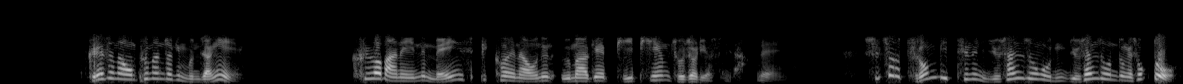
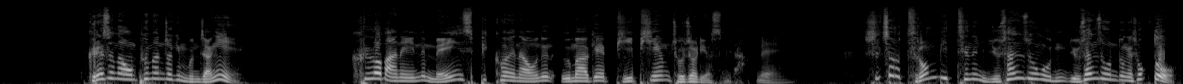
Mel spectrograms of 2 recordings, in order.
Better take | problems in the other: second | phone-call audio

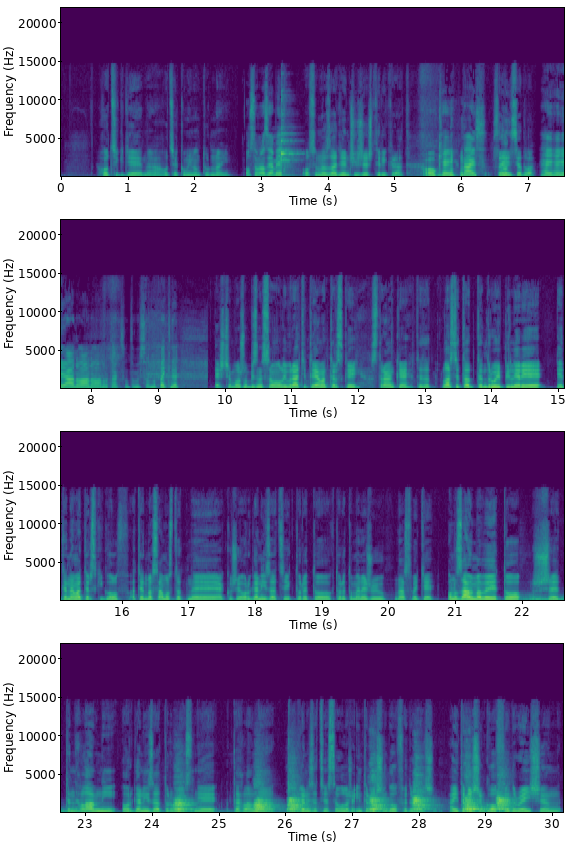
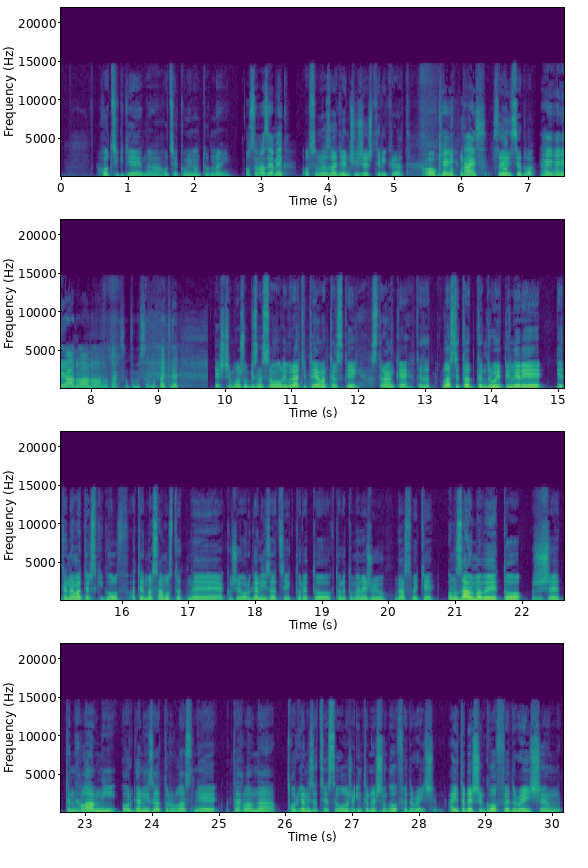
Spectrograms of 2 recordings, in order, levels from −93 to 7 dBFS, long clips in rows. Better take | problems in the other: second | clattering dishes; noticeable; at 3.5 s; peak 1 dB below the speech // dog barking; loud; from 24 to 29 s; peak 6 dB above the speech

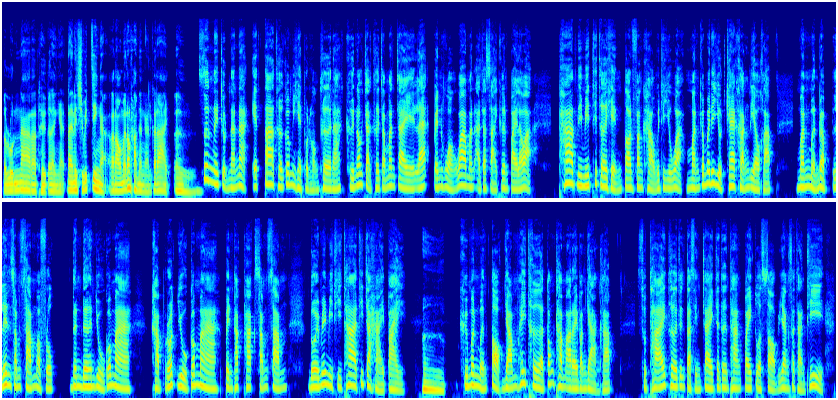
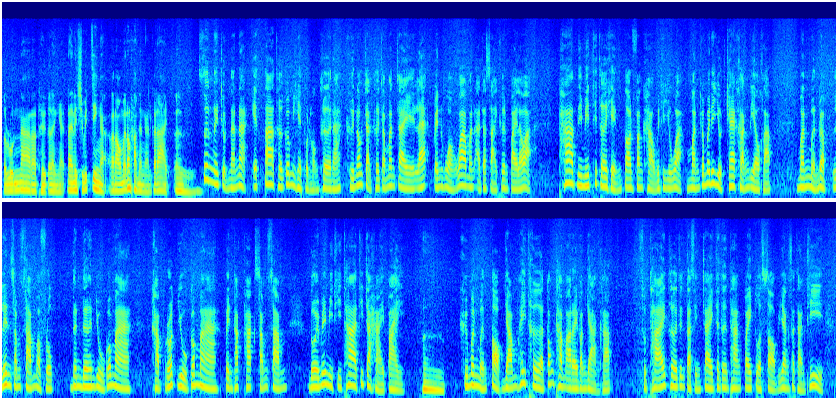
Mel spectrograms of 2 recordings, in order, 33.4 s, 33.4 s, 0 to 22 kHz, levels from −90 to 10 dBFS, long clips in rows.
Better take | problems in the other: first | hiss; noticeable; throughout; 20 dB below the speech

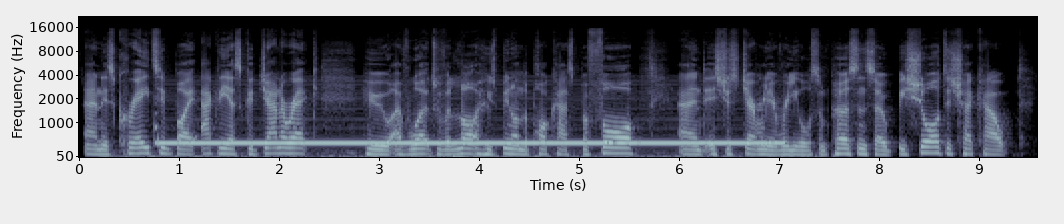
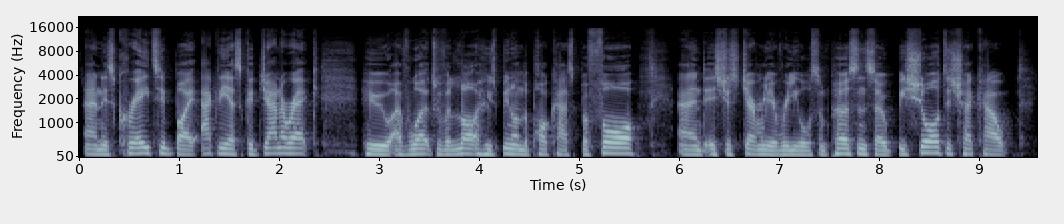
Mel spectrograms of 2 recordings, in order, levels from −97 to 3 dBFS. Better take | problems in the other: second | phone ringing; loud; until 7.5 s; peak 3 dB above the speech

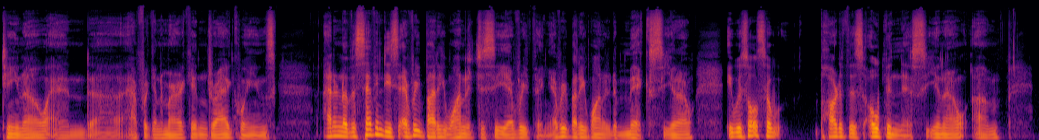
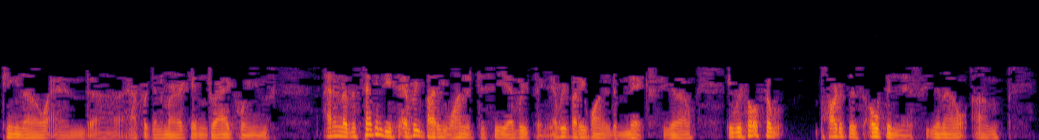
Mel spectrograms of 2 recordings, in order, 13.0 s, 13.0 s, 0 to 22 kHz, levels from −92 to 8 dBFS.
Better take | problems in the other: first | garbled, watery; badly; nothing above 2.5 kHz

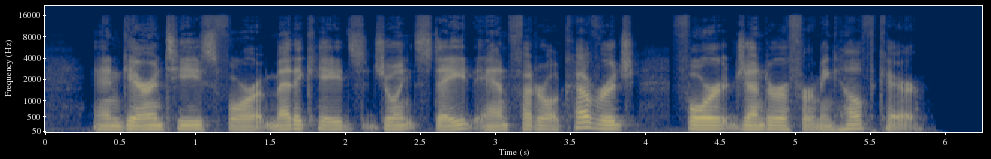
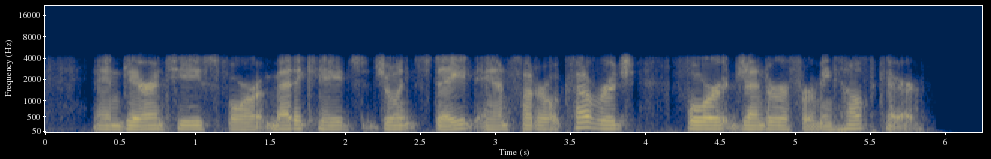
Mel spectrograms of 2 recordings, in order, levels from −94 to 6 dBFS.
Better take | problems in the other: first | garbled, watery; badly; nothing above 4 kHz; slightly in the first

